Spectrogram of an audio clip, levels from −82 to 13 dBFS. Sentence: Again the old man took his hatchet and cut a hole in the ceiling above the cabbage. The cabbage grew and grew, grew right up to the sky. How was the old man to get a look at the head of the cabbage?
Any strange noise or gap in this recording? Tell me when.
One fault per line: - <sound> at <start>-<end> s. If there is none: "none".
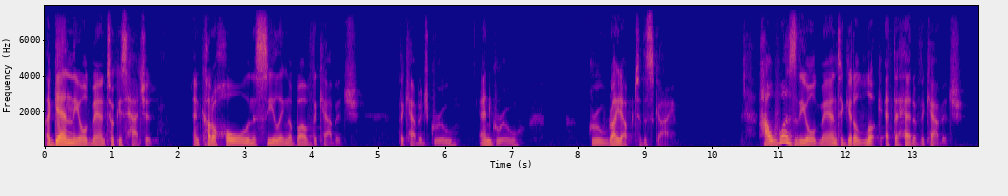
none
